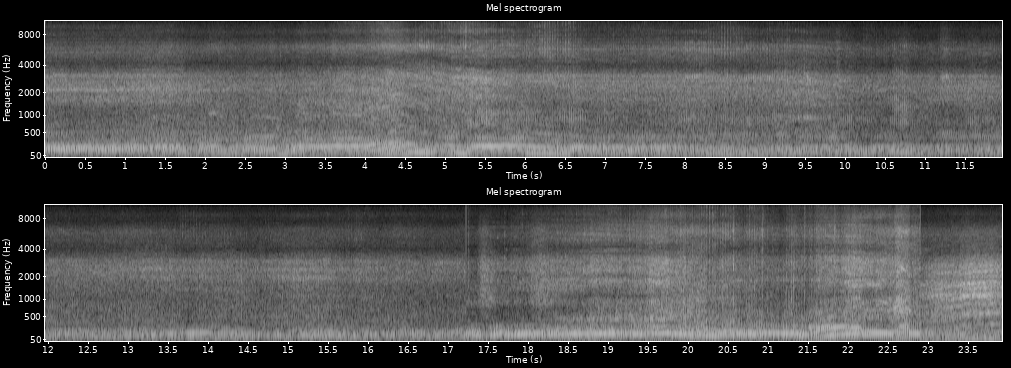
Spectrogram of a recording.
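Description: Quad bike engines rumble and rev on a dirt track.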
